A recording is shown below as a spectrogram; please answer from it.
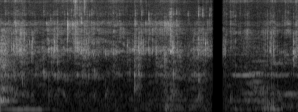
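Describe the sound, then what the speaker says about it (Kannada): Water is poured into thick wheat flour batter for instant masala dosa, a close, steady trickling splash with a brief pause and no talk. "ನಾವೀಗ ನೀರು ಹಾಕ್ಕೊಂಡು ನಮಗೆ ಎಷ್ಟು ನೀರಿನ ಕನ್ಸಿಸ್ಟೆನ್ಸಿ ಬೇಕೋ ಅಷ್ಟು ನೀರು ಹಾಕ್ಕೊಂಡು ಕಲಿಸ್ಕೋಬೇಕು"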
